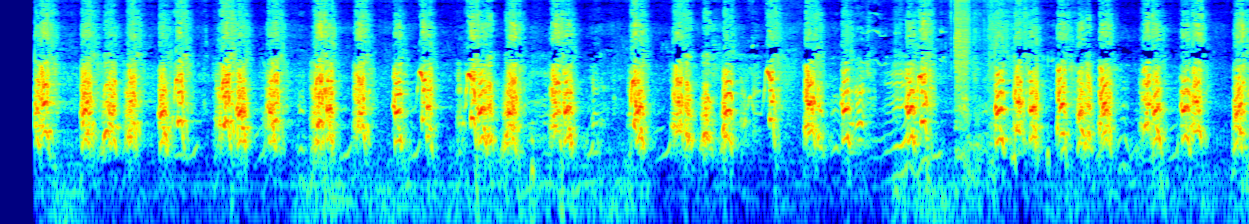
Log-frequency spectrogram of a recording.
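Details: Large dogs barking at a cat up a tree, a rapid run of loud, broadband barks repeated roughly twice a second, overlapping in places as several dogs call together.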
